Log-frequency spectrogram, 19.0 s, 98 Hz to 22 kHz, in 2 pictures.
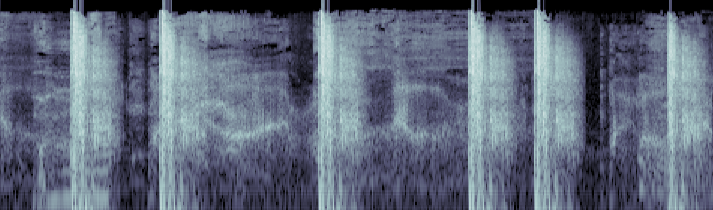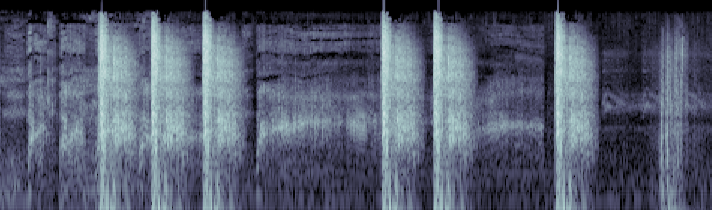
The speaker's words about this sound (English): Damn, that was loud. My aim is really slipping. 12 shots, 5 kills?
